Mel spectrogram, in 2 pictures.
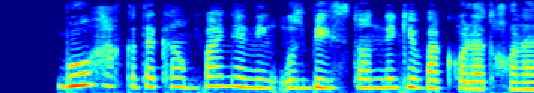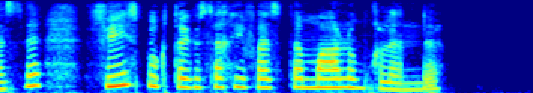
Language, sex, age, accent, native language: Uzbek, female, under 19, Farg'ona, Uzbek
